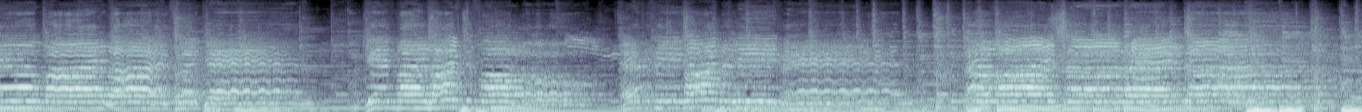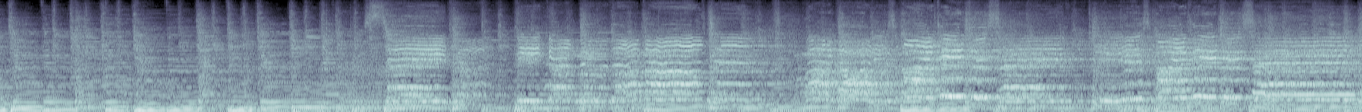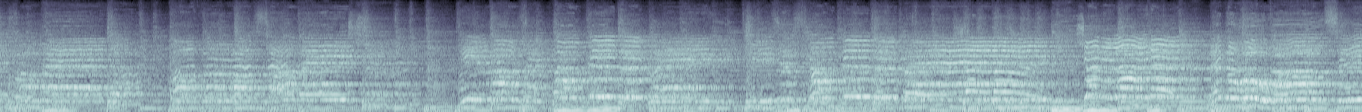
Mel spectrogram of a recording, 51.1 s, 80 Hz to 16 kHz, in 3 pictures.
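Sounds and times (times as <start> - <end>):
congregation singing: 0.0 - 51.0
worship band playing: 0.0 - 51.0.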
